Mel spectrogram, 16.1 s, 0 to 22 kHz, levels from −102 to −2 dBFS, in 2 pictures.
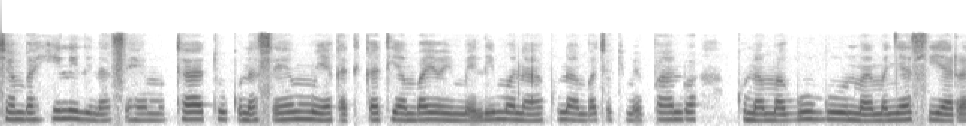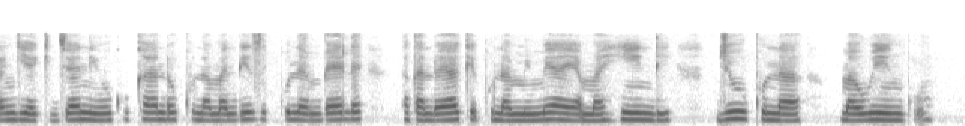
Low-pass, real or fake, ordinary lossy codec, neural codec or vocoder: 7.2 kHz; real; MP3, 48 kbps; none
